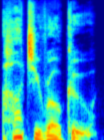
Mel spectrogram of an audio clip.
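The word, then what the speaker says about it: ハチロク: AE oitenta e seis No Japão foi pronunciado Hachi Roku 86 O AE oitenta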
